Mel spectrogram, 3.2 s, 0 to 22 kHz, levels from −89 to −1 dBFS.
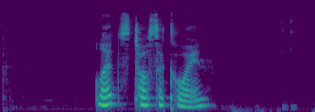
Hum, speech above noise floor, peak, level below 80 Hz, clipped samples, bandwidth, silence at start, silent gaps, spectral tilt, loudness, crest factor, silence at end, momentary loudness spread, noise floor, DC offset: none; 47 dB; -18 dBFS; -76 dBFS; under 0.1%; 14 kHz; 0.95 s; none; -3.5 dB/octave; -35 LUFS; 20 dB; 1.05 s; 14 LU; -82 dBFS; under 0.1%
